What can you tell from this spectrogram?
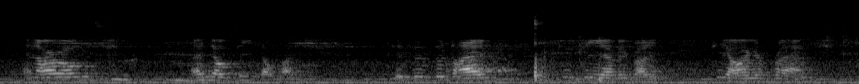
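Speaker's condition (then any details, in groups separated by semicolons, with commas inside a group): Cerebral palsy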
